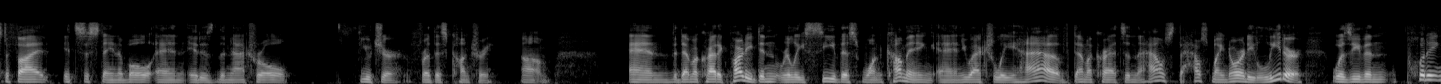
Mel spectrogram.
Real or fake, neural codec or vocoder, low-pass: fake; codec, 16 kHz, 4.8 kbps, FACodec; 7.2 kHz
